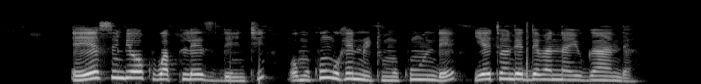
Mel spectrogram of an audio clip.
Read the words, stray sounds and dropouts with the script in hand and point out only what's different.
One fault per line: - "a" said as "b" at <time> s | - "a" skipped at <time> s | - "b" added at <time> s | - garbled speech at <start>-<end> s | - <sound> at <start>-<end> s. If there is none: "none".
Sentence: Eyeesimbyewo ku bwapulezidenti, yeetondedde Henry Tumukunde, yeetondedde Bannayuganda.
- "yeetondedde" said as "omukungu" at 3.0 s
